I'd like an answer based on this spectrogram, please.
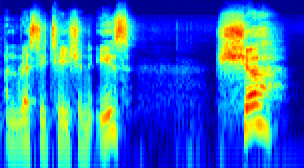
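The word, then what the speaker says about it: شَهْر: So the correct pronunciation and recitation is shahr, with a clear separation between shahr and the ra upon which waqf is being done.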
